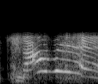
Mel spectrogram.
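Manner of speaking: high, loud protest; yelling. Real, not acted. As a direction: shriek at them to stop. Friend being hit.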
